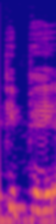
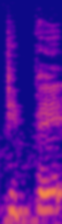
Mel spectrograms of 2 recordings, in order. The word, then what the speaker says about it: Piper: Pipet is definitely not pronounced like the English word piper. You say Pipet as the French do. So one more time, Pipet Heidsieck.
